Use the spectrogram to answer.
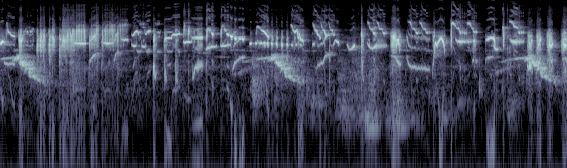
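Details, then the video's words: In the morning a jongkangan gives busy warbling song of rapid chirps, buzzy bursts and sweeping whistles, with only tiny gaps between phrases. "jongkangan ocehan di pagi hari"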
